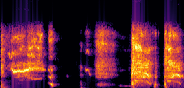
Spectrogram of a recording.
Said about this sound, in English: She's just going to cough.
